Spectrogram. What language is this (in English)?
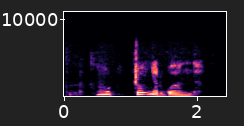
Kinyarwanda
